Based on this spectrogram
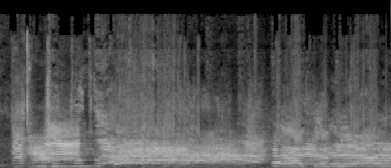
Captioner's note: laughs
